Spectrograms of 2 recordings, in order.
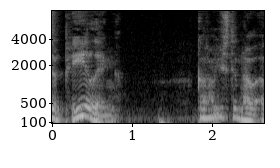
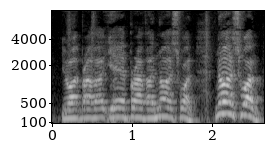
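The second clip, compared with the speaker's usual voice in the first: higher London geezer banter; London accent; 5 semitones higher, 3 dB louder than usual. Retold or imitated. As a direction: swap "nice one" like London mates. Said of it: "this could be London".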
